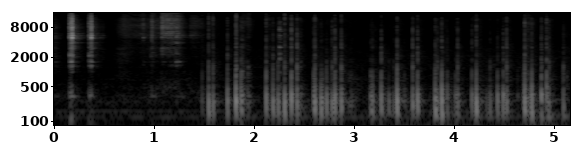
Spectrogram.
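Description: Long nails tap a small, hollow hard microphone case with an aluminum frame and black panels. Two sharp, bright clicks open the clip, then a soft brushing pause, followed by a rapid, uneven flurry of dry taps with a hollow low-mid knock. Each tap dies almost instantly.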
